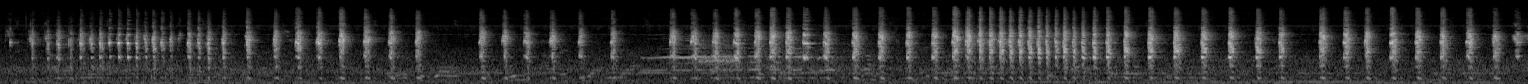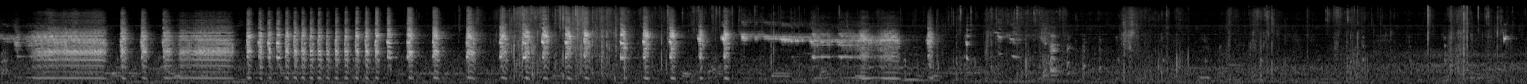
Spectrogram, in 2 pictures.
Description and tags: call from the Helmeted Guineafowl (Numida meleagris), the best known of the guineafowl bird family, Numididae. I would describe this sound as 'unpleasant' but hey... Recorded with a Cannon camcorder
